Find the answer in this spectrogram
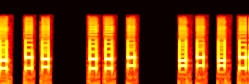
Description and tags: dialing numbers
Sound of dialing a US telephone number.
